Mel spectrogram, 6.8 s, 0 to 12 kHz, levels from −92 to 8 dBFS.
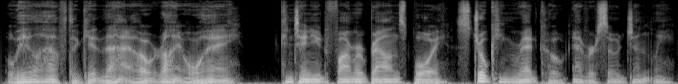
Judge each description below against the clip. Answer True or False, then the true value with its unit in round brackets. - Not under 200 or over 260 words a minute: False (150 wpm)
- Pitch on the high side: False (85 Hz)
